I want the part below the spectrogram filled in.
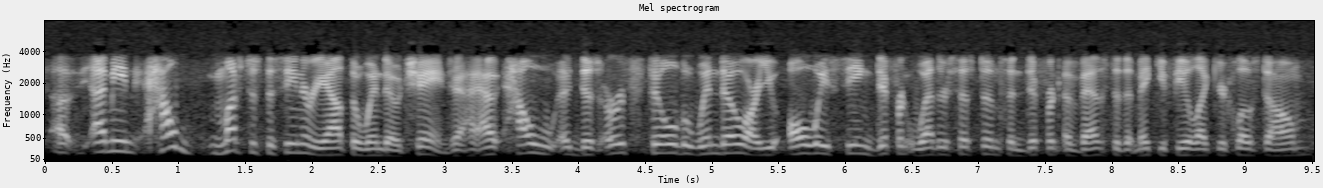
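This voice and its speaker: Male interviewer, quick pace, chatty, inquisitive, thin phone-like line. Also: a little high. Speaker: TV station interviewer. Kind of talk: conversational interview questioning. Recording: tinny phone-like line, faint noise.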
